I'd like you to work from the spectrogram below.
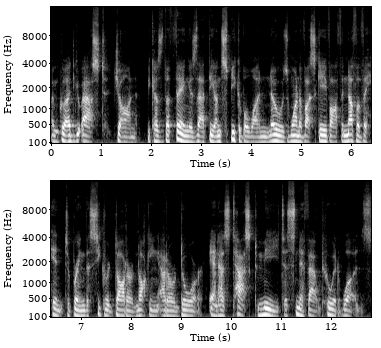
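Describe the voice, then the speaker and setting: In a put-on character voice, a man talks at a medium pitch and moderate pace with fairly even intonation. He hardly pauses at all. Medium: audio drama. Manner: cold, authoritative.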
